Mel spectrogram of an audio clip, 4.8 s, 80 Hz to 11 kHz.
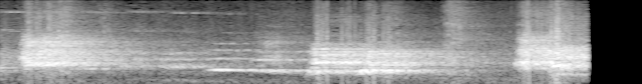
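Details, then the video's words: Dogs at a place called The Barking Lot, recorded 4/10/15, giving dense bursts of sharp, yappy barks, with a brief rising whine-like tone between bursts before a final quick cluster of barks. "The Barking Lot"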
